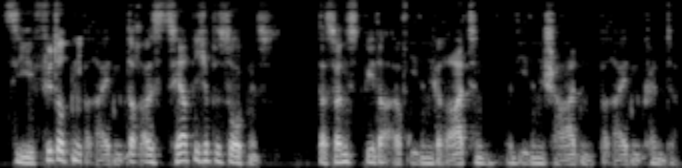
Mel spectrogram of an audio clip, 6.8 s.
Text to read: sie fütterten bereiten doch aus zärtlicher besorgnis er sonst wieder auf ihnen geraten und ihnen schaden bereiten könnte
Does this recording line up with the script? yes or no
yes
